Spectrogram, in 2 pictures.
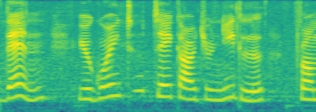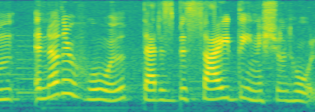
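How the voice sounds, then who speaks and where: Noticeable background noise sits behind a woman's high-pitched voice. Her pitch variation is ordinary. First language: not English. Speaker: embroidery artist. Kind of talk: tutorial. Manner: instructional, measured.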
